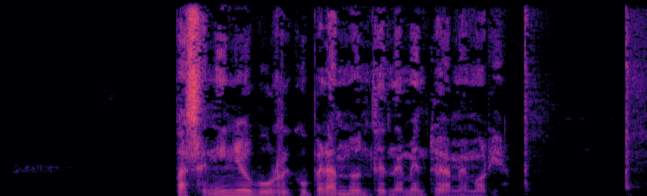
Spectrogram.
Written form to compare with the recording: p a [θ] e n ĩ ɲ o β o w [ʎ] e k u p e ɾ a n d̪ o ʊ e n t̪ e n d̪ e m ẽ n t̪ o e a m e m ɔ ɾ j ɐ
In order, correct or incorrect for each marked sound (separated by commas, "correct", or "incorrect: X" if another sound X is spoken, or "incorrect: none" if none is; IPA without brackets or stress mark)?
incorrect: s, incorrect: r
